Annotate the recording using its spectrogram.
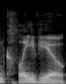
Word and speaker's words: Klaviyo: It's one of those ones that like I heard about it, and then within a day I'd heard, you know, it's pronounced Klaviyo, right? It's, you know, like it has that whole like meta thing where people are talking about it. Where did the name come from? – Yes, we have those stickers and shirts that say the phonetic pronunciation.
